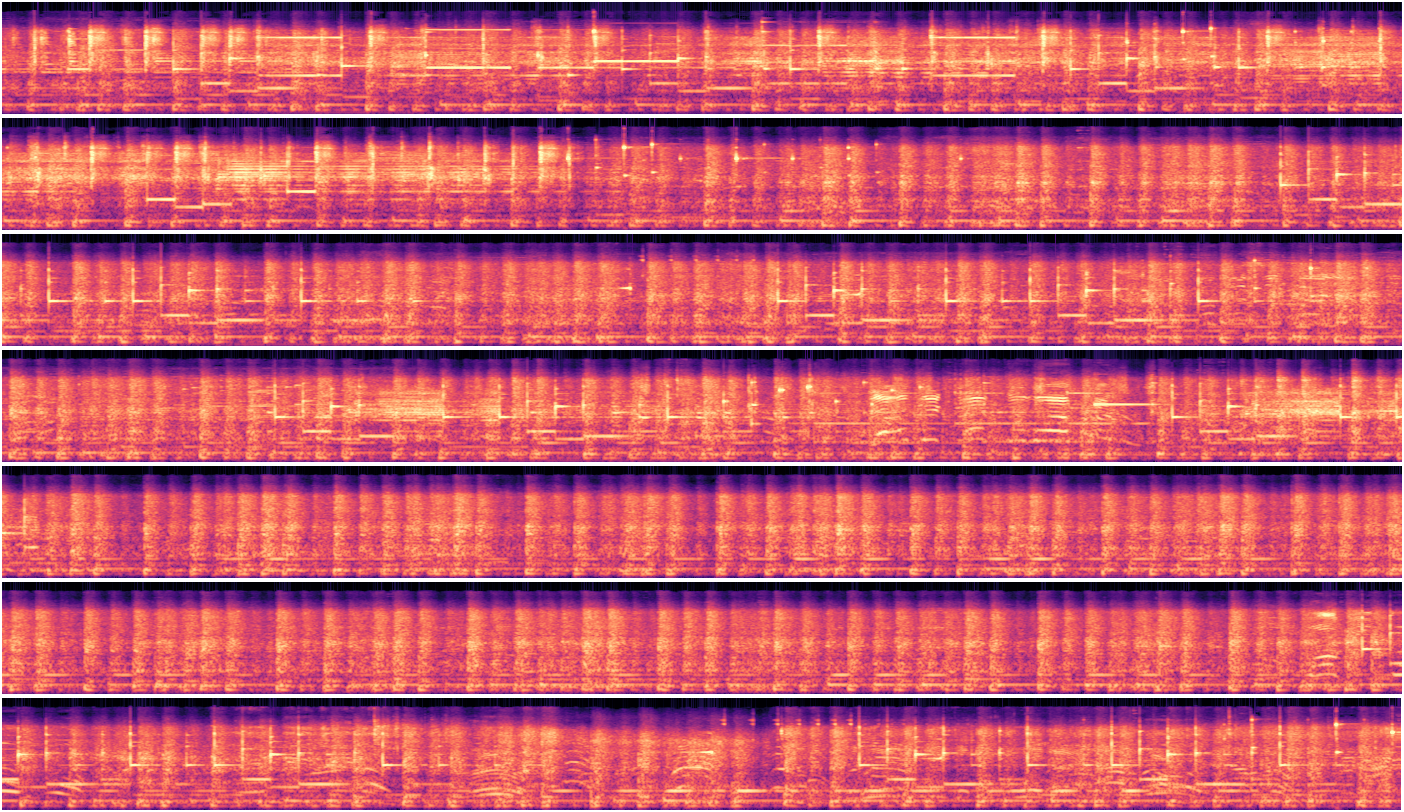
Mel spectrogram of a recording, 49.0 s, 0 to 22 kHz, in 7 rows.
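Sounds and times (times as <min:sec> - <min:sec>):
fast drumming: 0:00.0 - 0:48.9
ringing gongs melody: 0:00.0 - 0:48.9.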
